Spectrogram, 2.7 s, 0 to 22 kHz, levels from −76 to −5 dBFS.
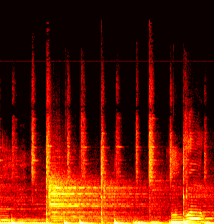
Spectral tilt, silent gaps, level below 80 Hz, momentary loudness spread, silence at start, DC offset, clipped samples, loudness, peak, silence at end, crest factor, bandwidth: -5.5 dB/octave; none; -16 dBFS; 5 LU; 0 s; under 0.1%; under 0.1%; -12 LUFS; 0 dBFS; 0 s; 10 dB; 14.5 kHz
